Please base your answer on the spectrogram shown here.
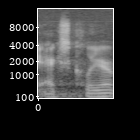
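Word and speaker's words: Xlear: take a spray called X clear x le AR just pronounced I say X clear perhaps there's another way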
